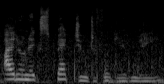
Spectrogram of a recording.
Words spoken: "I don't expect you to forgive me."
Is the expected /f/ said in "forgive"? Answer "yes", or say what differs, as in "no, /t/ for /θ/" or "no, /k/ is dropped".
yes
